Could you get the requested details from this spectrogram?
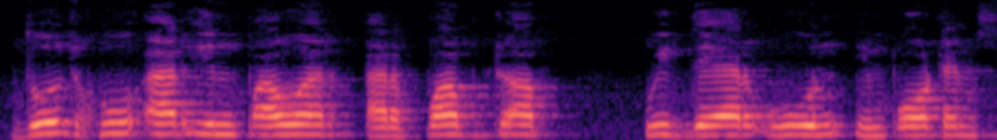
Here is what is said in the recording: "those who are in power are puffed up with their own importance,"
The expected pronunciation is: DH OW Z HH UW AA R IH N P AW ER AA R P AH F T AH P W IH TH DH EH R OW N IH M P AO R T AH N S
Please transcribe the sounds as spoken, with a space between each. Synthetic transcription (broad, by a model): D OW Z HH UW AA R IH N P AW ER AA R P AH P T AH P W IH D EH R OW N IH M P AO R T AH N S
